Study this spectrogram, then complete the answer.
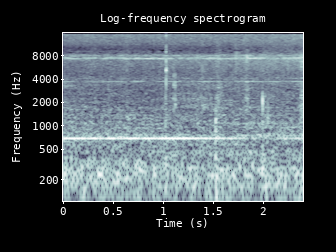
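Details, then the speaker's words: Theater orchestra-pit organ lift being lowered to seating level by its electric, non-hydraulic mechanical drive motors: steady, quiet hum with a faint high whine and no knocks or grinding; healthy motors. "if we want to take just the organ lift down and push that button and you can hear the Gentle Wind of the motors this isn't hydraulic this is all mechanical"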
